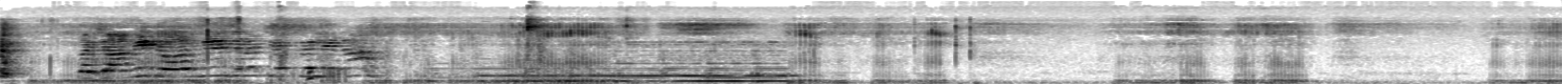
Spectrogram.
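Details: Dog sleeping after a long day of playing; low, rumbling snores, partly masked by background music and a steady hum.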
